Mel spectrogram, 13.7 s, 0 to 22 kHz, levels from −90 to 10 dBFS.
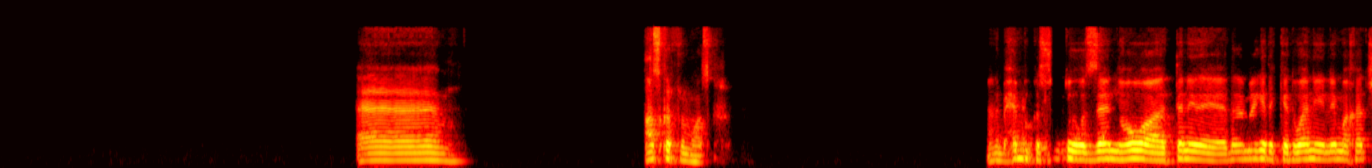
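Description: No technical faults can be heard anywhere in the recording.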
